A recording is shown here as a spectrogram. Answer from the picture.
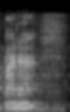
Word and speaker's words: Pará: Quando eu vou cantar Pará, Pará, Vatapá. Perceba que a sílaba em que mais demoro é o Rá do Pará e o Pá do Vatapá. Significa dizer que são oxítonas.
